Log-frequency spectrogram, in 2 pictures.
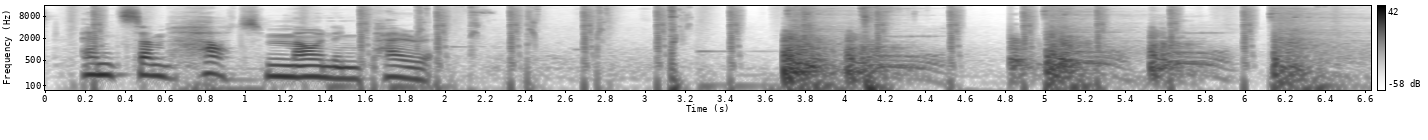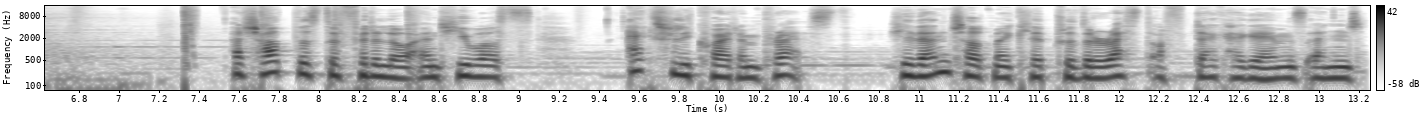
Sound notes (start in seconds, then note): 3.6 guns firing; 4.0 moaning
